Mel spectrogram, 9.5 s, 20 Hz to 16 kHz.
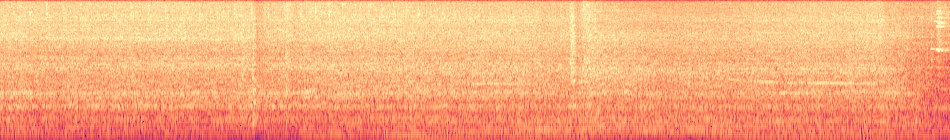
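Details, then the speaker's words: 2001 Ford Crown Victoria 4.6-liter V8 just after replacing all eight coil-on-plug ignition coils: even, steady idle with a smooth low rumble, no misses, stumbles or ticking; normal. "and here we will start the car up and we'll let you hear it once how it's running"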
